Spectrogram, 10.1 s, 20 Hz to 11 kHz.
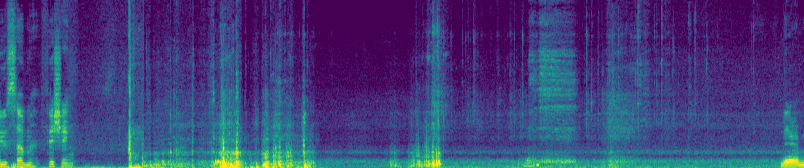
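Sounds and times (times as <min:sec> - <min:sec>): fishing tackle rattling and clinking: 0:05.2 - 0:09.6.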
